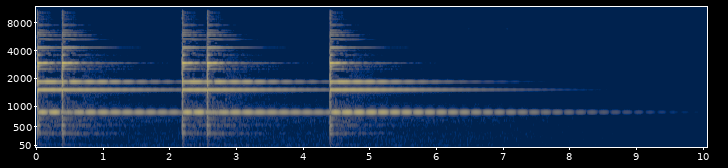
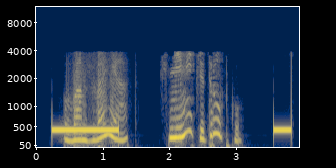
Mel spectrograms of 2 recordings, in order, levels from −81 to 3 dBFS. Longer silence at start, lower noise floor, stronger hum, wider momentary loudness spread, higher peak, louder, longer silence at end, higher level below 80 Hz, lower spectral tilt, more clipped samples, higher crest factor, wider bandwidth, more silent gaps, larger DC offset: second, 0 s vs 0.25 s; first, -81 dBFS vs -54 dBFS; neither; first, 21 LU vs 18 LU; second, -4 dBFS vs 0 dBFS; second, -20 LUFS vs -10 LUFS; first, 2.4 s vs 0.1 s; second, -80 dBFS vs -40 dBFS; second, 3.5 dB/octave vs -12 dB/octave; neither; first, 22 dB vs 10 dB; first, 11.5 kHz vs 4 kHz; neither; neither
